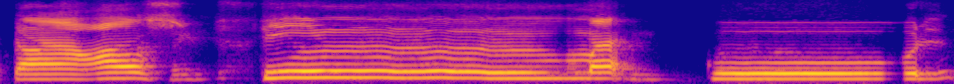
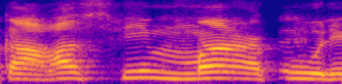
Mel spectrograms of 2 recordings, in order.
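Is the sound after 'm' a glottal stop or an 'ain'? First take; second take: glottal stop; ain. First: A glottal stop follows the 'm'. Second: A throaty 'ain' follows the 'm'. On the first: The speaker calls it right. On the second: The speaker calls it wrong.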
